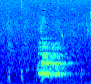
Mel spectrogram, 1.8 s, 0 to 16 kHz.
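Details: Kuvasz puppy, 39 days old, from a litter of Armani Niclas vom Crystal Diamonds and Arika Majna-menti Mákvirág, recorded 22 July 2014; after two soft taps comes one drawn-out, tonal whine or yelp of about half a second, steady then slightly falling.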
